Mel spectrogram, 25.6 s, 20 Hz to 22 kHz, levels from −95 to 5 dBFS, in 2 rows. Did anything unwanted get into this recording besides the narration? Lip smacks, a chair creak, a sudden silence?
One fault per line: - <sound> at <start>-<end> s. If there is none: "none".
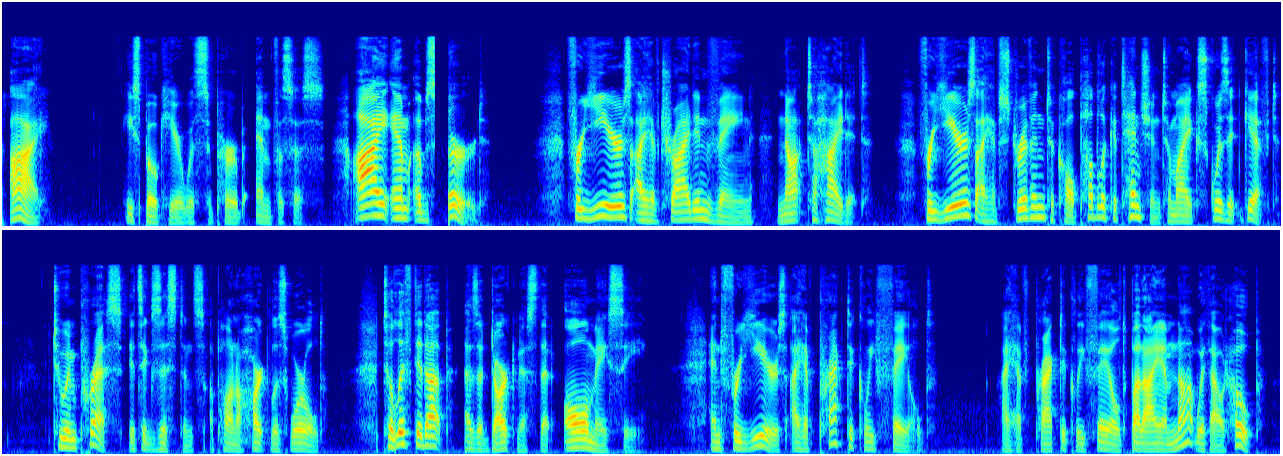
- dropout at 4.3-4.5 s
